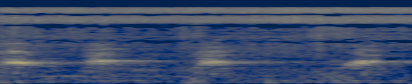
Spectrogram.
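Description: A neighbour's dog going crazy, giving a run of short, high yips and barks at uneven intervals.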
